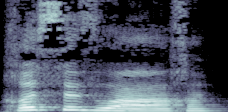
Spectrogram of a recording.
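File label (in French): "recevoir", French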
